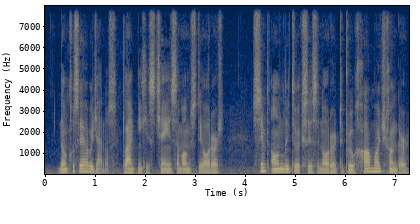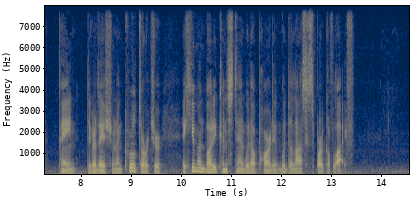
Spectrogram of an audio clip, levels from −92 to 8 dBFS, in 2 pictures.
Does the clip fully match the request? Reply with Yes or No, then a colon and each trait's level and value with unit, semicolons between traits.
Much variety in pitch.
Yes: wide, 6.1 semitones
